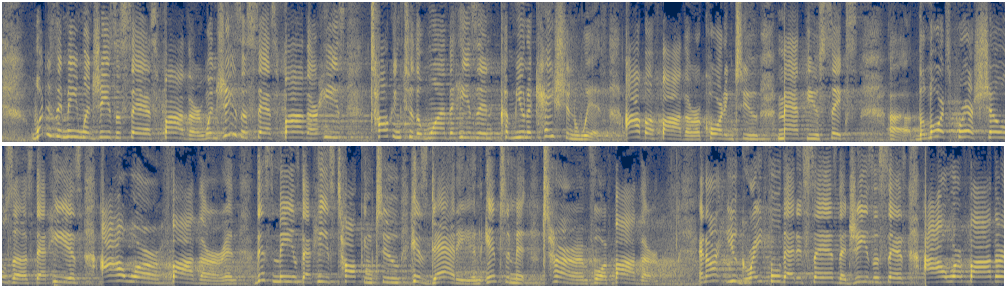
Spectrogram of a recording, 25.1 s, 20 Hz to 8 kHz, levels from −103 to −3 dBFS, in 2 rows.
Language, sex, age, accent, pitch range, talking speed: English, female, 40-59, American, 245-305 Hz, 150 wpm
